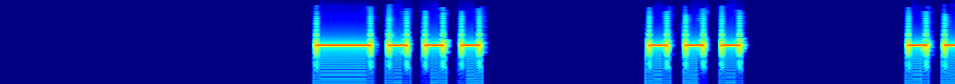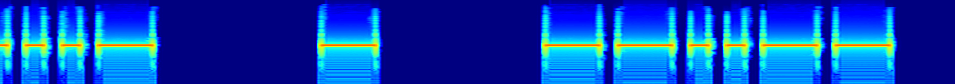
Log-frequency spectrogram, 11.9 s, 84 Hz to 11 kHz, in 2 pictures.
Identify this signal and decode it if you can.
Morse code, heard as a keyed tone, about 10 wpm, spaced as for 6 wpm, 800 Hz. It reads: BS4T,
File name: LEZIONI / 10 SIGNS / 10D COMA ws 10wpm 4314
